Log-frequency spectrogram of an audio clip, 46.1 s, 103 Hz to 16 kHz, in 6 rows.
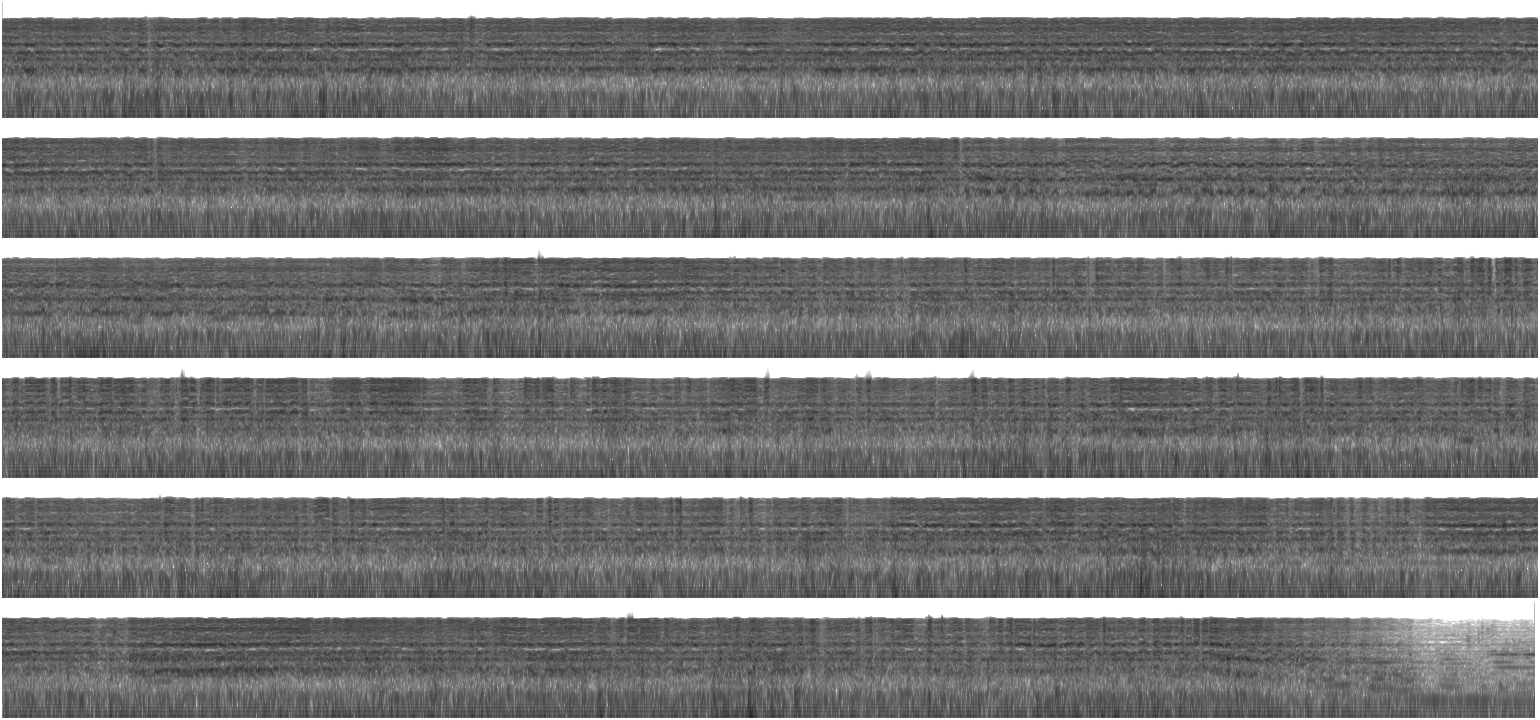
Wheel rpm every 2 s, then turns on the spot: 230, 230, 230, 230, 230, 230, 190, 170, 170, 230, 230, 230, 230, 230, 220, 230, 230, 230, 230, 220, 230, 230, 60.
none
